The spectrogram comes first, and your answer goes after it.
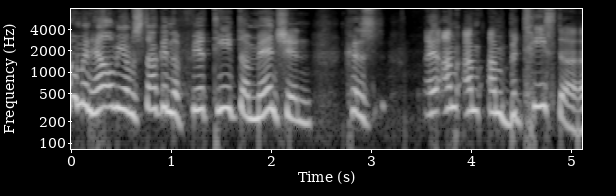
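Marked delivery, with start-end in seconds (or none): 0.0-2.5 acted yell, higher pitch. Retelling getting stuck and calling for help, retelling a yell for help. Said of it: "I'm like yelling at Iggy".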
